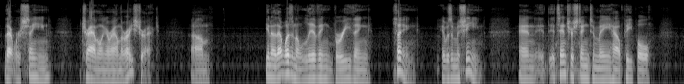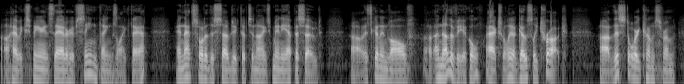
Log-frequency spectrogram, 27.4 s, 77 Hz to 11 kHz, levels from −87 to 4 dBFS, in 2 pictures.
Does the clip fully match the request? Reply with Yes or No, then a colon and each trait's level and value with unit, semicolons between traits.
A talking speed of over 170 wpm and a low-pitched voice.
No: average, 145 wpm; low, 100 Hz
